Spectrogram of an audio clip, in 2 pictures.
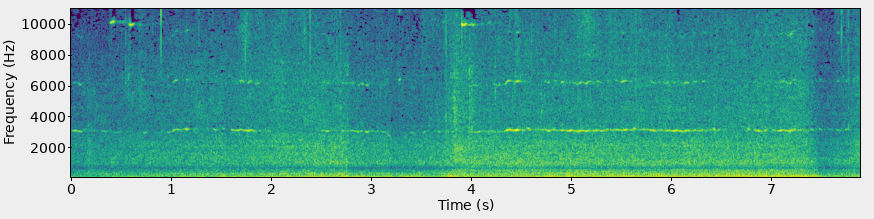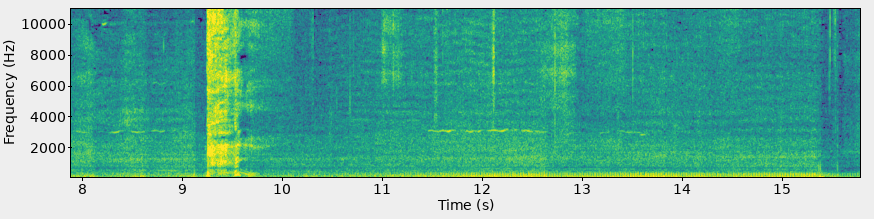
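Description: Motorcycle engine running at low speed, growing louder as the bike rides closer. About nine seconds in there is a short vocal sound, like a cough.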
